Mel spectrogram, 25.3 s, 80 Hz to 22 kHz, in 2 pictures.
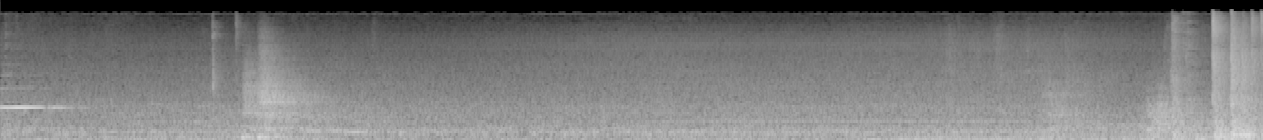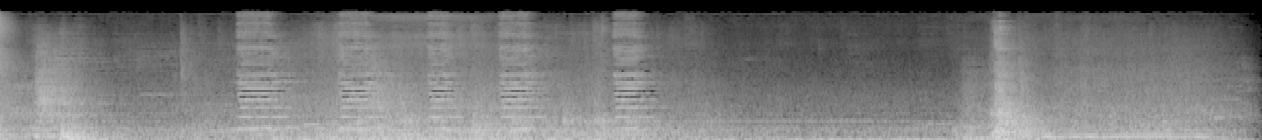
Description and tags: I recorded going down a few levels in an elevator with my Tascam DR-05.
